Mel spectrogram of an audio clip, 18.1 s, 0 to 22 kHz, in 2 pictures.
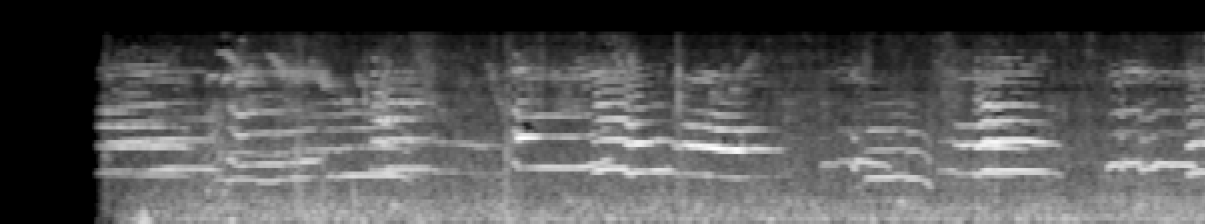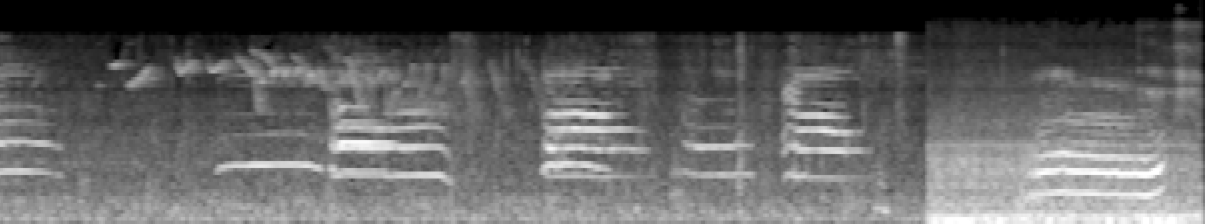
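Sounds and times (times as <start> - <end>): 
kitten meowing: 0.8 - 9.6, 10.7 - 12.5, 13.2 - 15.8, 16.8 - 17.9.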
